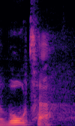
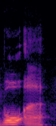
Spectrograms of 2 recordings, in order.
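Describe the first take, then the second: First: The T is pronounced, in Multicultural London English. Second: The T is dropped, in the speaker's London accent.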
